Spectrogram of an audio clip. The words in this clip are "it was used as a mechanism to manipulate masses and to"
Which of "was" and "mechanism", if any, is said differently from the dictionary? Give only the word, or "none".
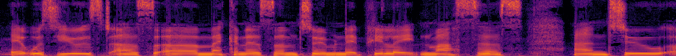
none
